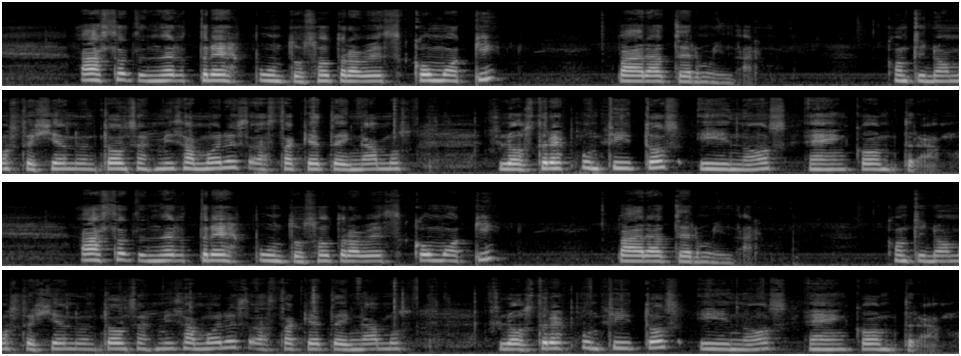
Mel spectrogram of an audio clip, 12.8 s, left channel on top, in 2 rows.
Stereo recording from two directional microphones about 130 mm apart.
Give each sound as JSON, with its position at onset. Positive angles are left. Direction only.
{"t": 0.0, "sound": "speech", "side_deg": 20}
{"t": 4.1, "sound": "speech", "side_deg": 20}
{"t": 11.7, "sound": "speech", "side_deg": 25}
